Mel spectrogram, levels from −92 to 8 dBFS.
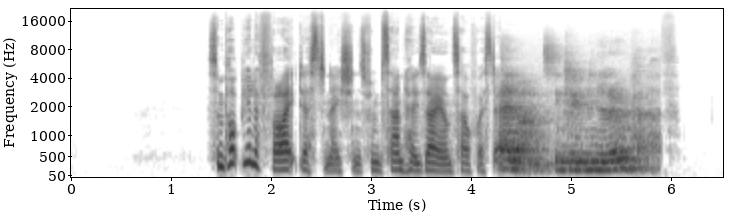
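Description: A short speech recording with a switch to a distant microphone from 4.29 to 5.89 s. Over that stretch the voice abruptly turns roomy and hollow and loses low end, then snaps back just as suddenly. The level stays about the same, and background noise sits roughly 40 dB below the speech. The likely cause is that the close microphone's signal dropped out and a mic further from the talker, such as a camera's, was used instead.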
